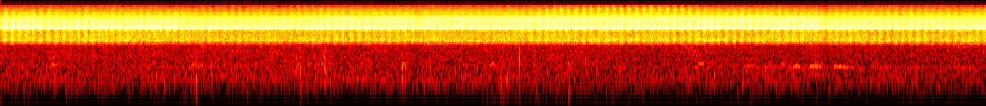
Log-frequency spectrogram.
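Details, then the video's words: Steady chorus of cicadas in an olive grove, an unbroken shrill buzz with rapid fine pulsing that holds an even level for the whole stretch, nothing else standing out. "Window on olive trees | Sound of cicadas"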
